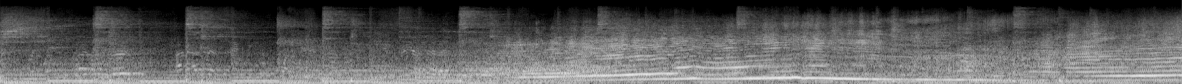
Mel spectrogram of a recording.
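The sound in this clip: A Ferrari C124 racing car roars around a circuit near Milan, its loud continuous engine tone rising and falling in pitch as it accelerates and shifts, with the whine climbing to a peak before dropping back.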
